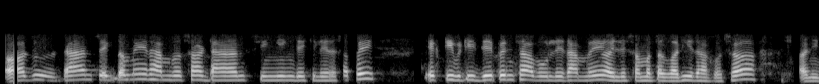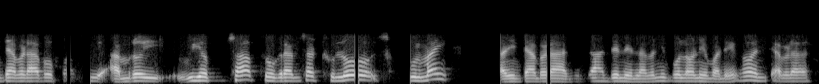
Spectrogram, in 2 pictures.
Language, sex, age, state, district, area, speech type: Nepali, male, 45-60, West Bengal, Jalpaiguri, rural, conversation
